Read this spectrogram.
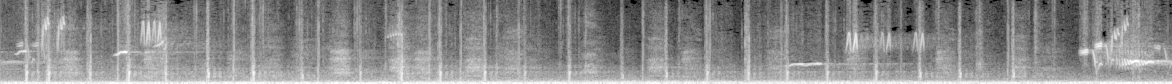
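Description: Footsteps patter quickly on a wooden walkway.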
